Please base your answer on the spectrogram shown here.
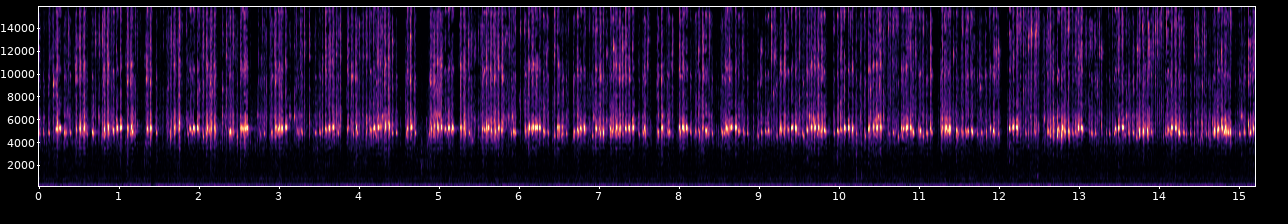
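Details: High, rapid pulsed chirping from live crickets fills the recording, bursts following each other closely in a dense chorus, with a low electrical-sounding hum underneath.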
